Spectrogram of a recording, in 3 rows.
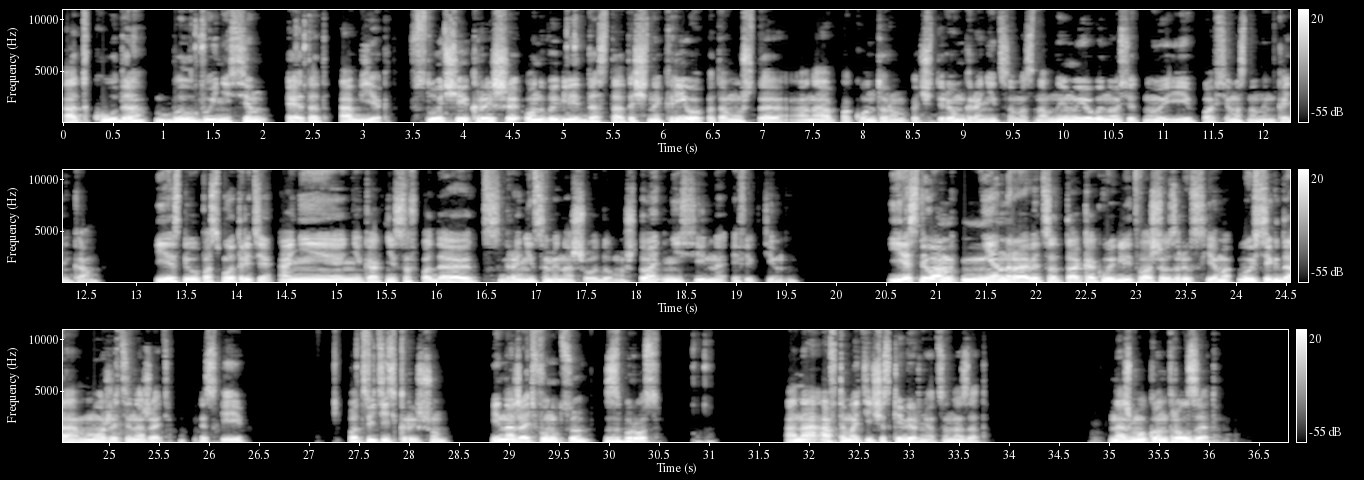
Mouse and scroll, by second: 1.3 click, 2.3 click, 3.7 click, 5.0 click, 12.4 middle click, 27.4 click, 30.8 click.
